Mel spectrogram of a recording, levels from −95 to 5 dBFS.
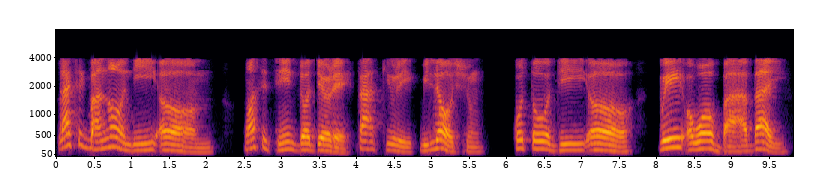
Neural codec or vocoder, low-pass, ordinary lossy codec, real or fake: codec, 16 kHz, about 1 kbps, DyCAST, with the encoder's durations; 7.2 kHz; AAC, 16 kbps; fake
